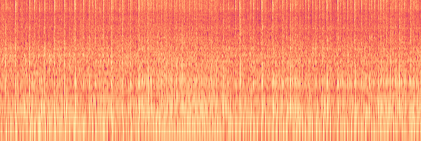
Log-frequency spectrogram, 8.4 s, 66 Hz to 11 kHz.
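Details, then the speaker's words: Salvage 2013 Arctic Cat Wildcat 1000 X at idle after new spark plugs and fresh fuel; lumpy, uneven idle with irregular stumbles, missing as if on one cylinder; smooths somewhat around 2,500–3,000 rpm, cause unknown. "so i've been trying for the last hour to get this thing going running just on idle um it seems to be missing like almost on one cylinder i've changed the spark plugs changed out the fuel just to be sure"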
